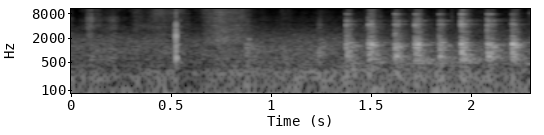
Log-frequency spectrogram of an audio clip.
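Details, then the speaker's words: Mazda 3 MPS front suspension knock, recorded from underneath on a pit: fast regular sharp clicks about eight a second; owner suspects the drive shafts (CV joints), unconfirmed. "короче походу привода стучат может и так что таешь вроде всё нормально"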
